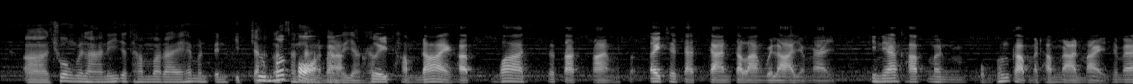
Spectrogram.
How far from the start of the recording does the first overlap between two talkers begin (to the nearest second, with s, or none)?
3 s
